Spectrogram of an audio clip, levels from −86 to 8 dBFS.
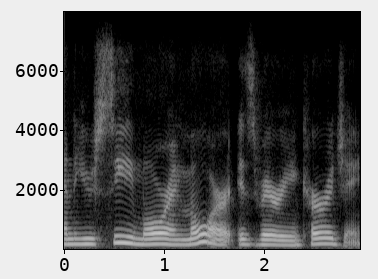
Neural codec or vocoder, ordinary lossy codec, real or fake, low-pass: codec, 16 kHz, 0.5 kbps, FunCodec, trained on LibriTTS, 25 frames a second; Opus, 32 kbps; fake; 7.2 kHz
